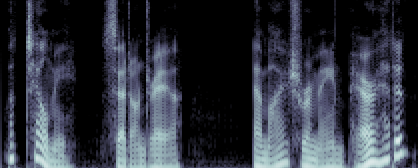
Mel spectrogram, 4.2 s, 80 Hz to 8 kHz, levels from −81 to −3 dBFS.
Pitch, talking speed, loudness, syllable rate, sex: 110 Hz, 145 wpm, -19 LUFS, 4.8 syllables/s, male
